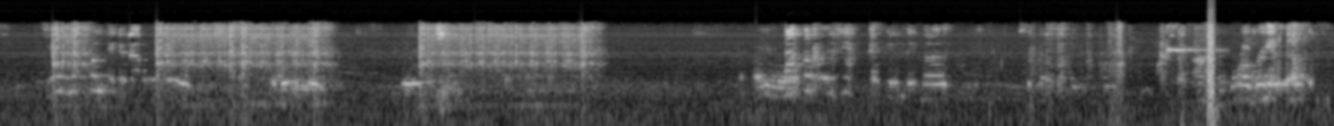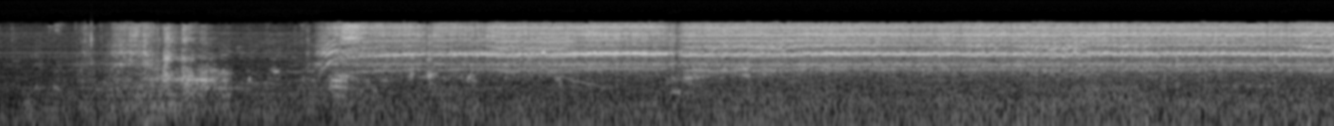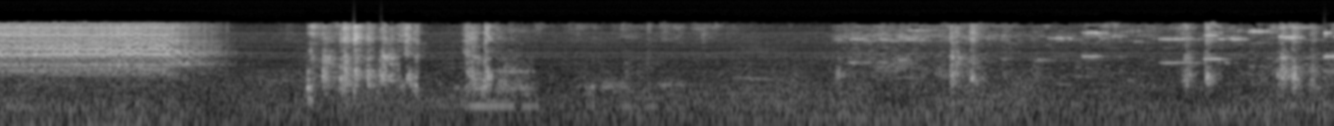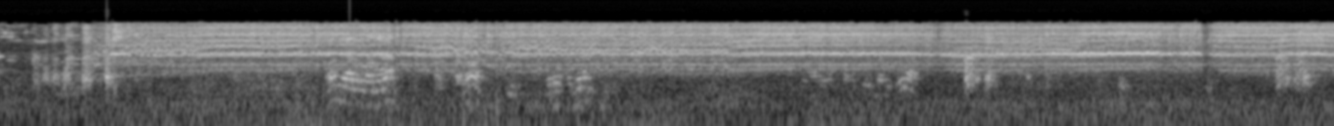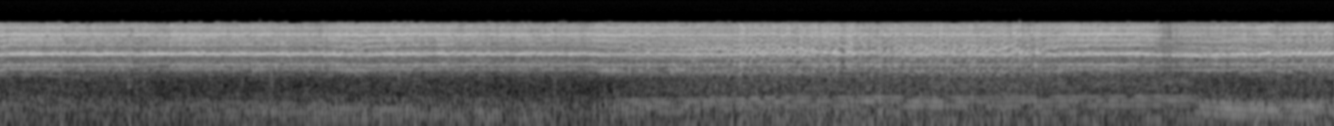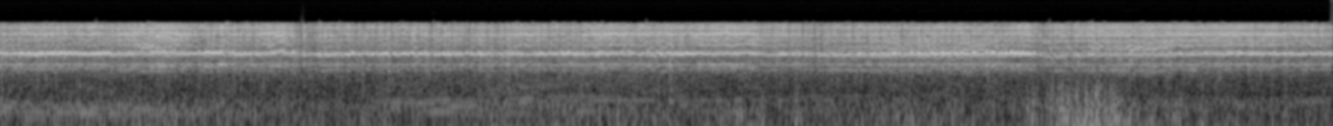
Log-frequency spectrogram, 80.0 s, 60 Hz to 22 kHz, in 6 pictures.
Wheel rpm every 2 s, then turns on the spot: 40, 110, 130, 10, 0, 0, 0, 30, 130, 220, 220, 230, 220, 220, 70, 0, 0, 0, 0, 0, 80, 220, 210, 220, 230, 220, 220, 230, 230, 230, 210, 210, 220, 220, 240, 230, 230, 220, 210, 230.
none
